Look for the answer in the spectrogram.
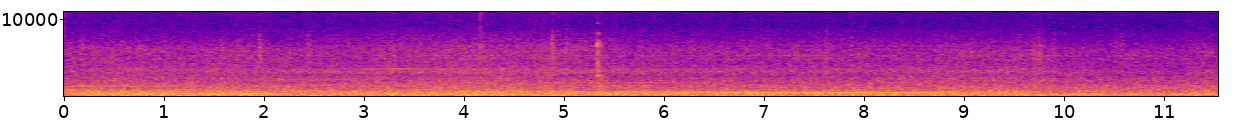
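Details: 2020 Pleasure Way Plateau FL (2019 Sprinter 3500XD) cruising at 80-90 km/h, recorded on a phone, after driveshaft and differential replacement: a steady tone near 500 Hz over road drone, holding for seconds. Loud whine, source undetermined.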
